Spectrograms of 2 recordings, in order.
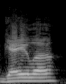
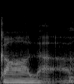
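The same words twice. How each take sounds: First: It is said in a Southern accent. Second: It is said in a sophisticated, posh accent.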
